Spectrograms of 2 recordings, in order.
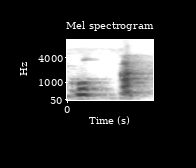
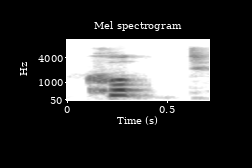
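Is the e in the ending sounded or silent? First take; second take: sounded; silent. First: The e in the ending is sounded. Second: The e in the ending is silent. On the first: The speaker calls it wrong. "Bukan cooked" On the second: The speaker calls it right. "Tapi E-nya nggak dibaca"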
